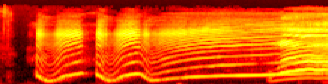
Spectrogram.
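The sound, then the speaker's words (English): A voice mimics an air-raid siren, swooping up and down in pitch twice before holding a long, rising wail, loud and unbroken with no talking. “So like when North Koreans come over, I can do like a really good siren, so like I think that'd be very helpful.”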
